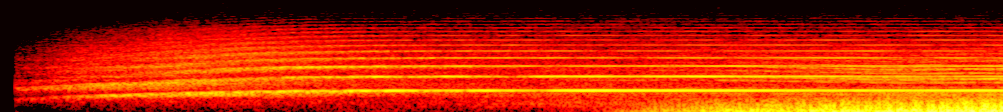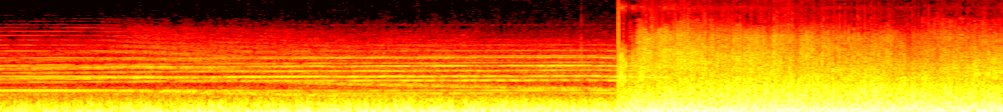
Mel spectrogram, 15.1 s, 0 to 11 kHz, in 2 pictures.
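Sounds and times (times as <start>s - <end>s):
air-raid siren: 0.1s - 15.0s
low rumble: 6.1s - 15.0s.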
